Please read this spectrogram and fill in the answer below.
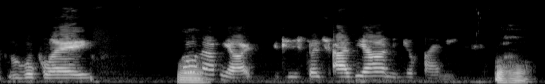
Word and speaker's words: Asiahn: I'm on all social media as I am Asiahn, and Asiahn is spelled A-S-I-A-H-N. So think of Asia like the continent, mm-hmm. Add an H-N at the end.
